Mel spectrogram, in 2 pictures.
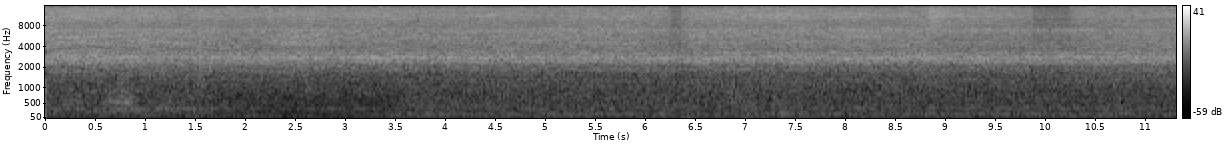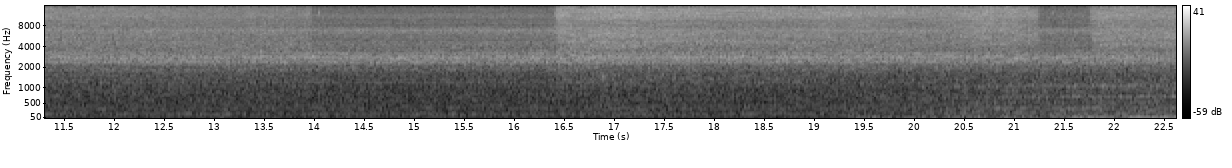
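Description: Iwata airbrush hissing steadily as it sprays paint, the hiss turning brighter for a second or two a few times. A low rumble comes in near the end.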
